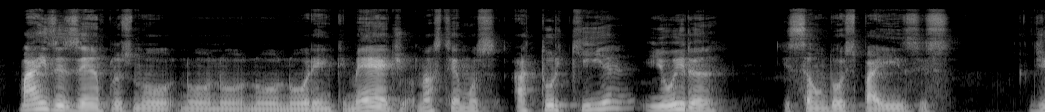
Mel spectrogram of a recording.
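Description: At a very slow pace, a man with a medium-pitched voice speaks with lively intonation. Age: 50s. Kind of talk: explanatory talk.

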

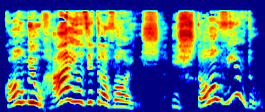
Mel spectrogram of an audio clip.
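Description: Very slowly, a woman speaks in a put-on character voice with an extremely high pitch.

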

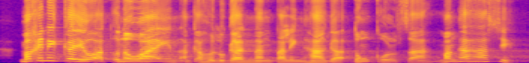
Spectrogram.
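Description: A man with a Filipino accent speaks at a fairly slow pace, his pitch swinging very widely. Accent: Filipino English and Tagalog. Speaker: pastor. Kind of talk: sermon preaching. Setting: church. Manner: earnest, exhortative preaching; formal, Tagalog mixed with English phrases.

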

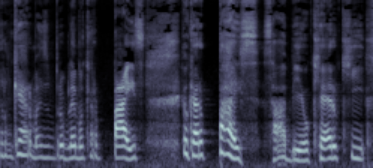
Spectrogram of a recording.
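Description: A woman speaks at a moderate pace with a Brazilian accent. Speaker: vlogger and casino worker. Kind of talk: personal vlog monologue. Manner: emotional.

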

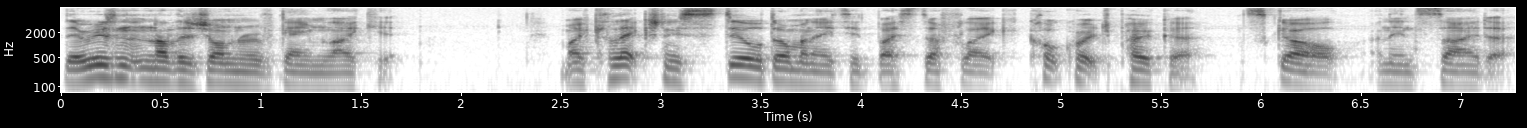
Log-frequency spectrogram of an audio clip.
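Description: A plain, everyday voice: a man at medium pitch, talking at a moderate pace with ordinary pitch variation. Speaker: board game writer. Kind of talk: scripted-sounding recorded segment.

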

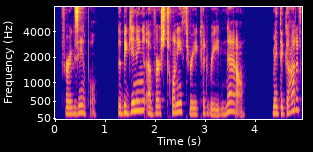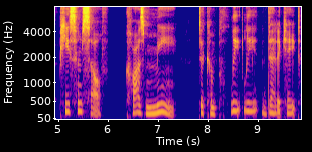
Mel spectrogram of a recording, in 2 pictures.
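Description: At a very slow pace, a woman with a calm tone, medium pitch, ordinary pitch variation and very even loudness speaks in a very clean recording with a silent background and a dry, close sound with no echo. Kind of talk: guided prayer and devotional reflection prompts. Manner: calm, reverent, measured.

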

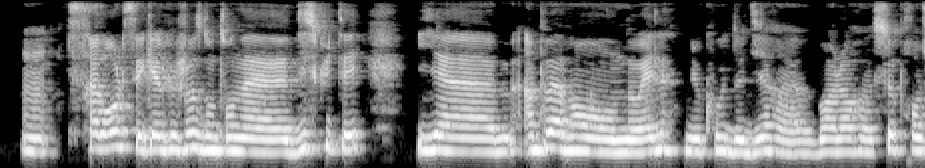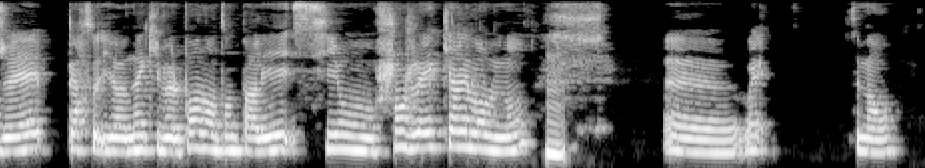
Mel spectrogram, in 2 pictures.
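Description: Fairly high in pitch, a woman talks at a fairly slow pace with fairly even intonation and very even loudness. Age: 20s. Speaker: project manager. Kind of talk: coaching conversation. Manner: hesitant.

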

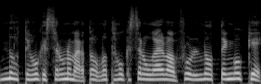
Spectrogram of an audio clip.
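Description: Her voice high-pitched and animated, a woman is heard dry and close with no echo on a very clean, silent recording. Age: 20s. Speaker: podcast host. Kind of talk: casual monologue.

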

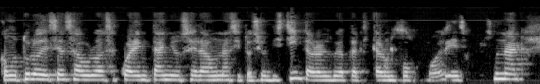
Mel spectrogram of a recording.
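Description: A woman's medium-pitched voice at a very fast pace, monotone and flat, with very even loudness, hardly any pauses and noticeable background noise. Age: 50s. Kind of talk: interview.

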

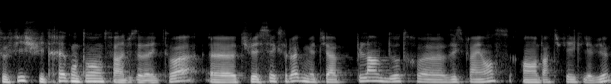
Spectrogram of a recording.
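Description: A man with an unremarkable speaking voice, medium pitch and ordinary pitch variation, with hardly any pauses. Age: 20s. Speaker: podcast host. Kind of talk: scripted intro; podcast interview.

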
